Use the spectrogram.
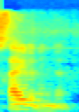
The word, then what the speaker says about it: Scheveningen: The English, they say Scheveningen, but I think it's Scheveningen, if my pronunciation is correct.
